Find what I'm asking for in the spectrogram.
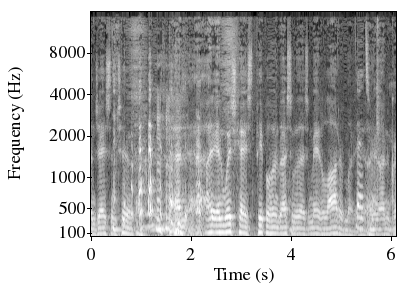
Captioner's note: laughs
